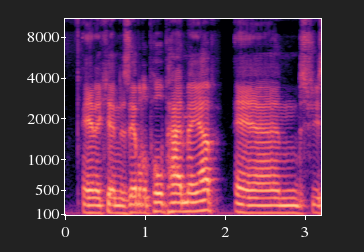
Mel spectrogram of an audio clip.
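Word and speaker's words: Padmé: able to do it so Clovis says I'm sorry Padma because that's how he pronounces it and let's go himself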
